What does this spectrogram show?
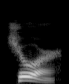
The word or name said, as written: chore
